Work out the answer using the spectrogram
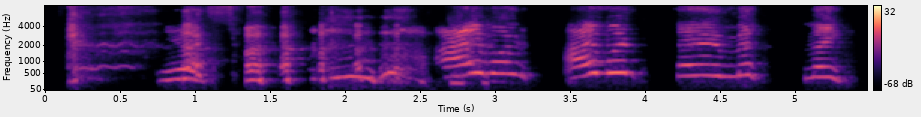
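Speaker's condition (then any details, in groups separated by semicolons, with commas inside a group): Cerebral palsy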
